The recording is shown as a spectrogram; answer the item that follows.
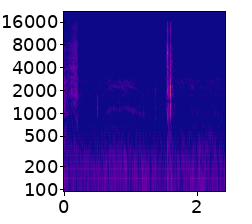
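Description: Metal tweezers clicking and tapping on a plastic drawer lid as a sticker is set down. There is a click with a brief rustle at the start and a sharp double tap about one and a half seconds in.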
